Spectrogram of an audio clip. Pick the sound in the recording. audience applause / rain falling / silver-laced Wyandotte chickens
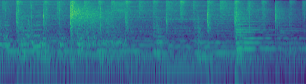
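silver-laced Wyandotte chickens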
